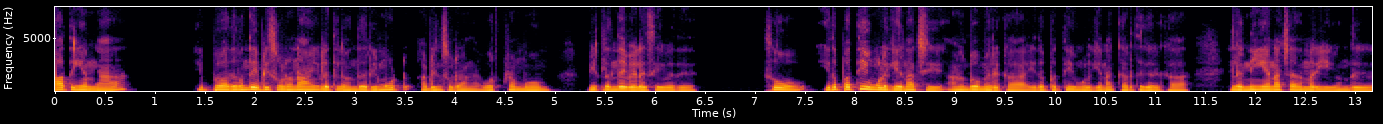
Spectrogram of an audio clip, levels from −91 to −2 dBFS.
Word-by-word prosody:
பார்த்தீங்கன்னா 165 -8 +1 1.0
இப்போ 170 +3 -2
அத 165 - +3
வந்து 185 +3 +5
எப்படி 190 0 +1
சொல்றோன்னா 160 -1 +2
ஆங்கிலத்துல 155 -2 +1
வந்து, 145 +2 +1
"ரிமோட்" 165 +4 0 0.2
அப்படின்னு 140 0 -2
சொல்றாங்க. 125 -2 -3
ஒர்க் 130 0 -5
ஃப்ரம் 155 -4 -1
ஹோம், 135 0 -1 0.4
வீட்லருந்தே 155 -2 +2
வேலை 140 0 +3
செய்வது. 130 -3 -1 0.8
ஸோ, 190 - +3 0.5
இதப்பத்தி 210 +4 +2
உங்களுக்கு 170 -6 +4
எதனாச்சி 160 -1 0 0.2
அனுபவம் 150 -1 +2
இருக்கா? 125 +1 -2 0.2
இதப்பத்தி 145 0 -4
உங்களுக்கு 130 -2 -2
எதனா 135 +1 -2
கருத்துக 135 +1 -2
இருக்கா? 125 +1 -5 0.5
இல்ல 155 -1 +4
நீங்க 155 0 +4
எதனாச்சும் 160 0 +1
அந்தமாரி 140 0 0 0.2
வந்து 130 -1 -1
150 Hz, 150 wpm, -22 LUFS, 135-160 Hz, 1.0 s, வந்து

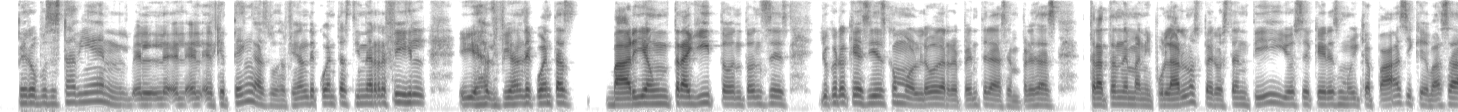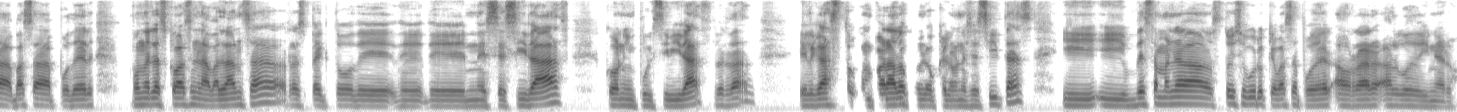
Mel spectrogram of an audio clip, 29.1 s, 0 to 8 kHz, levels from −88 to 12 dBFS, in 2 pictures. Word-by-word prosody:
Pero, 160 0 -2
pues, 150 0 -2
está 180 +5 +1
bien 180 -9 -6
el 125 +1 -1
el 130 - -2
el 130 - -1
el 130 - -3
que - - -3
tengas, 160 - -4
pues, 115 -1 -11
al 110 - -11
final 135 +5 -5
de 150 - -4
cuentas 155 -1 -3
tiene 150 0 -2
refill, 170 +1 0 0.3
y 135 0 0
al 135 0 0
final 140 +4 -1
de 160 -1 +2
cuentas 155 -2 0 0.2
varía 130 +4 +8
un 150 -1 -3
traguito. 150 0 +5
Entonces, 145 0 -3 0.3
yo 150 - -7
creo 170 0 -2
que 165 - +2
así 155 0 +1
es 155 -1 -2
como 160 -5 -3
luego 125 +3 -2
de 135 - +2
repente 120 +2 -6
las 110 - -1
empresas 115 +2 -2 0.3
tratan 135 +2 +2
de 135 - 0
manipularnos, 125 - 0
pero 120 -2 -4
está 115 +4 -3
en 135 -2 -11
ti. 160 +7 -6
Yo 135 0 -3
sé 135 +2 -1
que 135 - 0
eres 135 0 -2
muy 130 -1 -8
capaz, 125 +7 0
y 155 - -8
que - - -6
vas 115 +1 0
a 130 -4 +3
vas 120 +3 +2
a 120 -2 +2
poder 120 +1 -3 0.4
poner 130 +1 0
las 135 -1 +4
cosas 135 -1 +1
en 135 - -5
la 115 -1 +2
balanza 130 +8 0
respecto 120 0 -6
de 110 -1 -4
de 110 0 -7
de 110 +1 -3
necesidad 120 - +5 0.4
con 125 0 -2
impulsividad, 115 +1 +2
¿verdad? 120 +7 -4 0.5
El 115 0 -3
gasto 125 0 +5
comparado 125 +2 +3
con 120 - -11
lo 115 -2 -6
que - - -7
lo 110 0 -6
necesitas, 115 +4 +1 0.3
y 120 0 -2 0.3
y, 115 - -11
de 135 - +1
esta 155 +4 +5
manera 140 -1 +2
estoy 145 +4 -5
seguro 140 -1 -5
que - - -9
vas 120 +2 -3
a - - -5
poder 115 +1 -3
ahorrar 115 0 +1
algo 115 -1 -5
de 110 - -6
dinero. 100 -2 -7
130 Hz, 195 wpm, -26 LUFS, 120-145 Hz, 0.5 s, varía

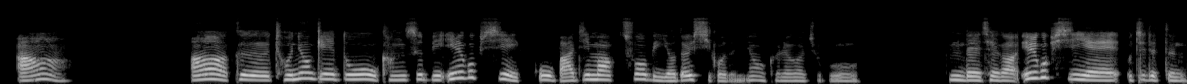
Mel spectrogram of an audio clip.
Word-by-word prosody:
아. 185 -3 0 1.2
아 220 0 +4
그 205 -4 +3
저녁에도 230 -2 +2
강습이 205 +1 -3
7 295 +7 0
시에 245 -7 0
있고 185 +4 -1
마지막 215 +5 +2
수업이 230 -7 -2
8 165 +6 +2
시거든요. 190 0 -7
그래 170 0 -8
가지고 80 - -8 0.8
근데 190 -3 +1
제가 180 -2 0
'7 290 +5 +2
시에 200 -9 +2
어찌 195 +3 -7
됐든 180 -3 -3
205 Hz, 195 characters per minute, -22 LUFS, 180-230 Hz, 1.2 s, 아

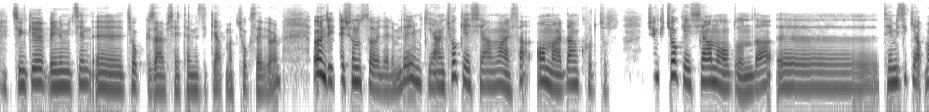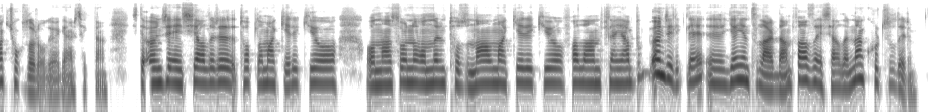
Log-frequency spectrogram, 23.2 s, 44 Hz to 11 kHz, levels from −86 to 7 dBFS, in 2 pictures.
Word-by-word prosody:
Çünkü 180 +2 +2
benim 165 +1 +2
için, 180 +2 -3
ııı, 145 -2 0
çok 160 +1 -4
güzel 130 +2 0
bir - - -9
şey 130 - -4
temizlik 135 0 -7
yapmak. - - -4
Çok - - -6
seviyorum. - - -2 0.4
Öncelikle 225 -5 +7
şunu 200 -1 +3
söylerim. 140 -8 -3
Derim 215 -2 +1
ki, 165 -2 -8
yani, 160 0 +1
çok 255 -2 0
eşyan 170 -3 -1
varsa 150 -6 -1
onlardan 180 -2 +3
kurtul. - - -12 0.5
Çünkü 255 -2 -3
çok 270 -3 +3
eşyan 195 +1 +3
olduğunda, 150 -1 0
ııı, 150 - -5
temizlik 190 +4 -1
yapmak 200 +1 -1
çok 180 -2 -7
zor 120 -2 -2
oluyor - - -9
gerçekten. - - -8 0.4
İşte, - - -4
önce 185 +1 +3
eşyaları 190 +1 +2
toplamak 180 -1 -3
gerekiyor, 185 +2 -1 0.4
ondan 175 +1 +2
sonra 190 +1 0
onların 185 +1 +1
tozunu 165 -2 -2
almak 180 0 +1
gerekiyor 185 -1 -1
falan 185 -1 +1
filan. 185 0 -3
Ya 185 0 0
bu - - -9
öncelikle, 210 -9 +4
ııı, 180 -1 0
yayıntılardan, 170 -10 +2
fazla 200 0 +2
eşyalarından 155 +7 0
kurtul 180 -5 -10
derim. 145 - -6
180 Hz, 145 wpm, -25 LUFS, 155-190 Hz, 0.5 s, Öncelikle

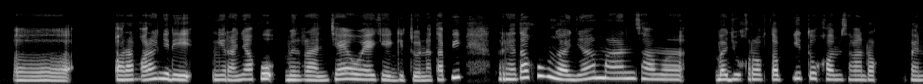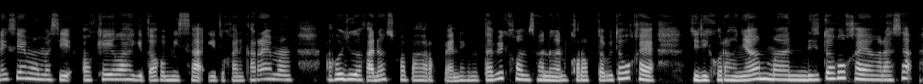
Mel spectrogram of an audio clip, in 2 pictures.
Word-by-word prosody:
eee, 190 -2 0 0.5
orang-orang 220 +3 +2
jadi 225 -7 +4 0.2
ngiranya 215 +2 0
aku 255 0 +2
beneran 205 -2 +1
cewek," 235 0 +2
kayak 195 -3 -1
gitu. 185 -1 -2
Nah 190 - -2
tapi 220 - +1 0.3
ternyata 245 +4 +2
aku 395 +5 +2
nggak 230 -8 +5
nyaman 275 +3 +2
sama 230 -4 -1 0.3
baju 225 0 +2
crop 230 -1 -2
top 225 -1 0
itu, 275 0 -2
kalau 230 -4 -1
misalkan 215 -1 -4
rok 205 - -4 0.3
pendek 215 +3 -3
sih 290 - -2
emang 245 -3 -1
masih 215 -2 -2 0.2
oke 200 +3 -3
lah 225 0 0
gitu 200 -3 -4
aku 195 - -4
bisa, 190 -1 -1
gitu 185 -1 -6
kan. 180 0 -5
Karena 215 +6 -3
emang 220 -1 -2 0.3
aku 210 +4 +1
juga 225 -2 +3
kadang 210 +6 0
suka 220 -2 -6
pakai 195 -2 -3
rok - - -62
pendek, 175 +3 -3 0.2
tapi 205 +7 +1
kalau 235 -3 +1
misalkan 205 -1 0
dengan 180 - 0
crop 195 0 -1
top 190 +1 -1
itu 235 - -3
aku 295 - -3
kayak 195 -2 +3 0.4
jadi 195 -1 +4
kurang 200 0 +1
nyaman 220 -1 +4
di 210 +1 +2
situ 245 - 0
aku 285 +2 +5
kayak 230 -6 +2
ngerasa, 210 +7 -1
215 Hz, 195 wpm, -19 LUFS, 200-240 Hz, 0.5 s, nggak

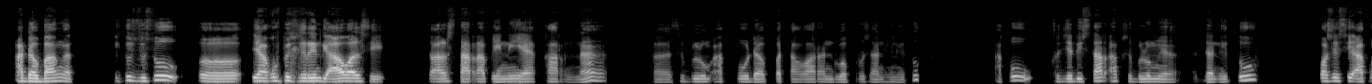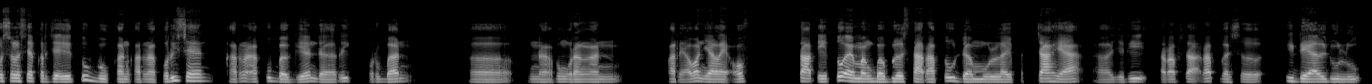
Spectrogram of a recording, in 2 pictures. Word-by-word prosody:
Ada 145 -2 +8
banget, 145 +1 +5 0.3
itu 180 +5 -1
justru, 165 - +5 0.2
eee, 135 -2 +5 0.2
yang 150 0 +8
aku 165 - +3
pikirin 155 -2 +7
di 145 - +5
awal 145 +3 +10
sih 120 -5 -4 0.4
soal 135 0 +1
startup 130 -1 +1
ini 130 0 0
ya 130 - -1
karena, 130 +7 -4 0.5
eee, 115 -1 -11
sebelum 130 +1 -7
aku 130 +1 -7
dapat 125 0 -4
tawaran 120 0 -7
2 120 0 -6
perusahaan 125 -1 -13
ini 115 0 -16
tuh, 215 - -5 0.7
aku 190 +8 -4 0.2
kerja 135 -1 -3
di 135 - -2
startup 155 +4 0
sebelumnya 130 -2 -4 0.2
dan 130 +3 -2
itu 200 - 0 0.6
posisi 155 0 +1
aku 145 +2 +1
selesai 150 0 0
kerja 135 0 -4
itu 130 +10 0
bukan 130 -7 -3
karena 120 -1 -5
aku 130 - -3
resign, 160 -2 -1
karena 130 +3 -4
aku 155 - -8
bagian 125 +1 -2
dari 115 +6 -4 0.2
korban, 125 +3 -3 0.6
eee, 115 -1 -6 0.2
kena 120 -1 -7
pengurangan 120 -1 -4 0.6
karyawan 125 +5 -2
ya 125 -2 +1
layoff. 125 +3 -4 0.5
Saat 140 -2 +2
itu 175 +7 +1
emang 135 -4 +3
bubble 135 +1 +1
startup 125 -1 0
tuh 160 -2 -1
udah 125 -3 -1
mulai 120 -1 -2
pecah 135 0 -1
ya, 125 +1 0 0.2
eee, 110 0 -11 0.2
jadi 140 +1 -2 0.2
startup-startup 135 +4 -3
gak 120 - -5
seideal 130 +2 -2
dulu, 125 -1 -5
130 Hz, 150 wpm, -22 LUFS, 120-145 Hz, 0.7 s, awal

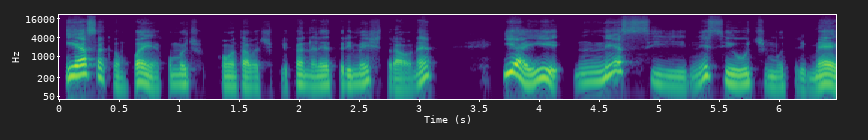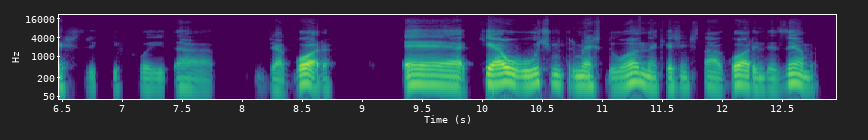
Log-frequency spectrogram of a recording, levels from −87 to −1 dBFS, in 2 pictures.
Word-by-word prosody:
e 235 - +7
essa 260 -3 +7
campanha, 115 - -1
como 125 +1 -8
eu - - -3
te - - -25
como 115 -1 -4
eu - - -3
estava 105 -1 -3
te - - -26
explicando, 125 -4 -7
ela 115 - -3
é 120 - -1
trimestral, 120 +6 -5
né, - - -1 0.6
e 290 +1 +8
aí 175 +9 +4
nesse 145 - -4
nesse 190 - -3
último 120 -4 -4
trimestre, 105 0 -2
que 100 - -18
foi 95 -1 -11
da 90 -4 -10 0.3
de - - -15
agora, - - +4 0.6
eh, 125 -3 +2
que 135 - +4
é 135 +2 +9
o - - +10
último 130 0 +1
trimestre 110 -2 -3
do 105 +2 -6
ano, 140 -1 +2
né, 105 - -3
que - - -9
a - - -3
gente 105 +1 -13
tá 110 - -6
agora 110 +3 +2
em 100 - -6
dezembro, 105 +3 -3
120 Hz, 195 wpm, -25 LUFS, 105-135 Hz, 0.6 s, o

